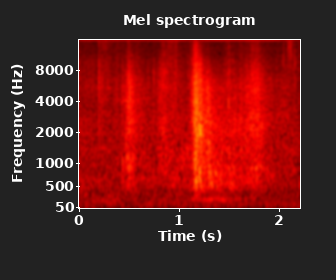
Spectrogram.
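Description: A horse's hooves stepping off a plastic tarp among PVC poles: a faint knock about half a second in, then a louder brief scrape about a second in.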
